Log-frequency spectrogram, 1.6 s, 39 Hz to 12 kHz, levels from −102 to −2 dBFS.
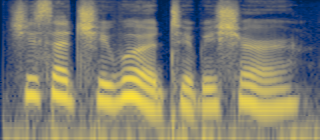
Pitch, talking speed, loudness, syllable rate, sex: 185 Hz, 265 wpm, -14 LUFS, 4.9 syllables/s, female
